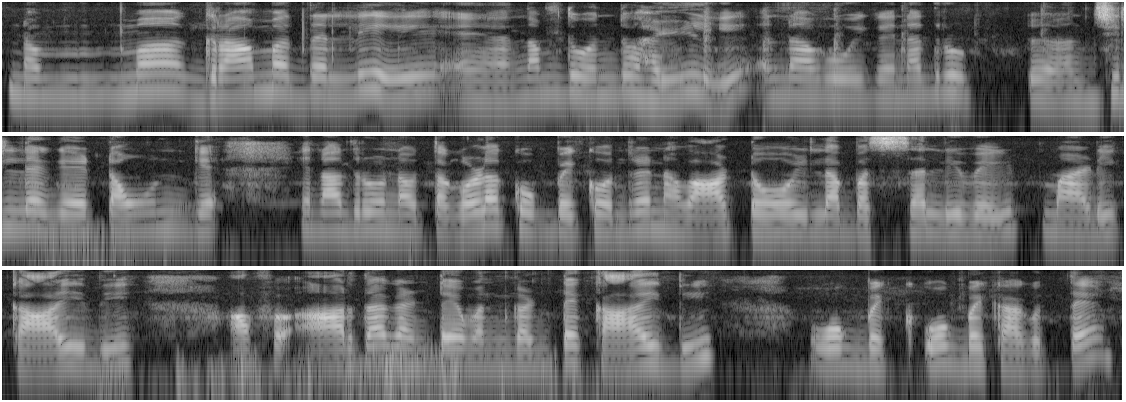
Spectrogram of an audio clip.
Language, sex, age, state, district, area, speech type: Kannada, female, 18-30, Karnataka, Chikkamagaluru, rural, spontaneous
